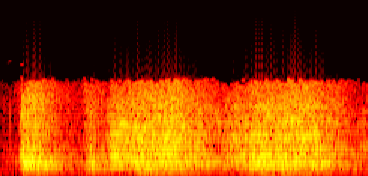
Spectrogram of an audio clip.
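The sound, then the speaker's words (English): A sudden loud crash of splintering wood as a person crashes through a wooden wall, followed by a couple of seconds of clattering, rumbling debris as boards break apart and fall. “Doggone it, I thought there was a door there.”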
